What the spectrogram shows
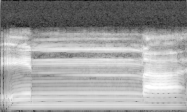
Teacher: ইন্না এখানে ওয়াজিব গুন্না করতে হবে, হরকতের বামে নুনে তাসদিদ, ওয়াজিব গুন্না ইন।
